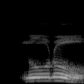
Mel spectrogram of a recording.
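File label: "luru", Malay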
